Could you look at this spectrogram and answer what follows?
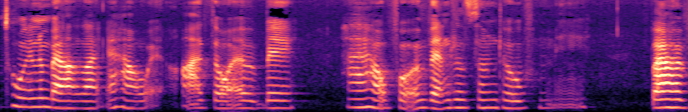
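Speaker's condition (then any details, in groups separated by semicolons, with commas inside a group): Friedreich's ataxia; gets worse over time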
